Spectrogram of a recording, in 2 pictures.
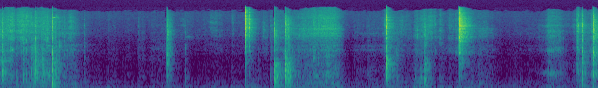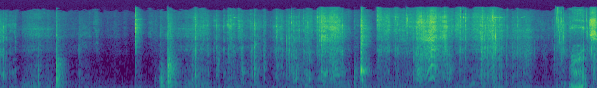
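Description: A small cardboard knife box being opened and its packaging handled: scattered sharp taps and clicks of cardboard flaps, then a longer stretch of rustling and crinkling near the end.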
